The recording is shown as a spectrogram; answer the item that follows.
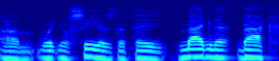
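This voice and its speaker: An American accent marks this man's fairly slow speech, dark and mellow in tone, with monotone, flat intonation. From US, New Mexico. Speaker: smart building consultant. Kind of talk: podcast interview. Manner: many fillers and repetitions.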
